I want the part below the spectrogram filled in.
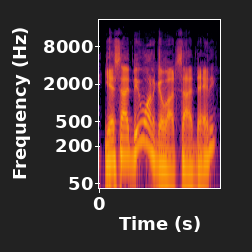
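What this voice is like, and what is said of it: Dog voice with Southern accent. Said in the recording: “their dogs answer them back in some kind of a dog voice. In a voice of some kind, a human sounding voice ... she had a bit of a southern accent ... she answers in a Southern accent”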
